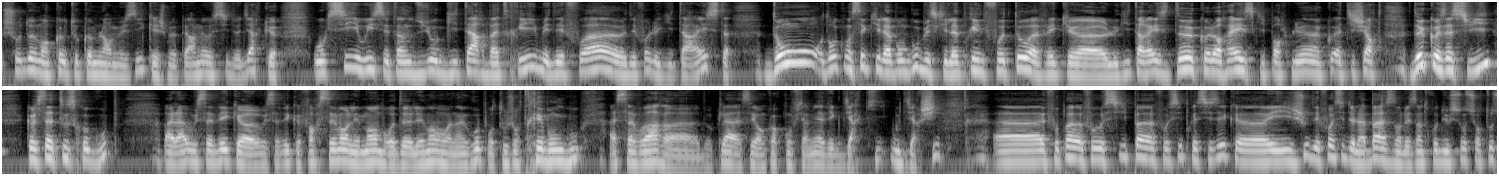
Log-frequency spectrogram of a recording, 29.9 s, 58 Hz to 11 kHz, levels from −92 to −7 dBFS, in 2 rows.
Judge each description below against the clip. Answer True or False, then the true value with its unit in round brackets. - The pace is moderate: False (225 wpm)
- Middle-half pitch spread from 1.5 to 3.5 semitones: False (4.0 semitones)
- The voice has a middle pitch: False (130 Hz)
